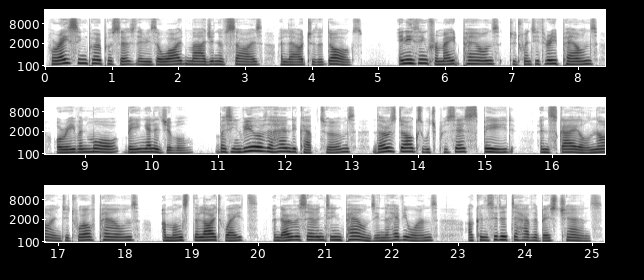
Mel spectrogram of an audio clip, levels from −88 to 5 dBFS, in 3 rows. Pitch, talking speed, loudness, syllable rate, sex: 205 Hz, 150 wpm, -19 LUFS, 4.3 syllables/s, female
